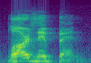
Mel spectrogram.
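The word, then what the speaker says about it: Larzibn: z i b n lar Ben right it's exactly how it sounds I came up I'm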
